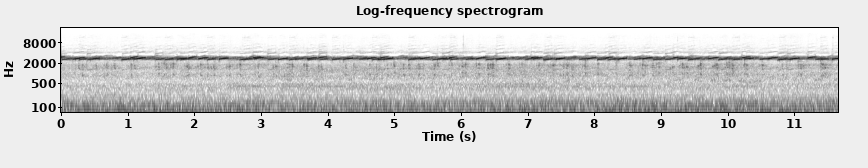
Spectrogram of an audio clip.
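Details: Frogs at dusk in spring, Ontario, Canada, producing an unbroken wall of sharp, high, rising peeps from many individuals, loudness ebbing and swelling, with a low background murmur.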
